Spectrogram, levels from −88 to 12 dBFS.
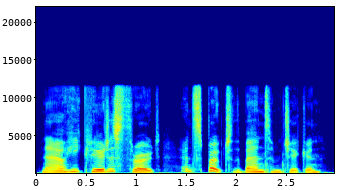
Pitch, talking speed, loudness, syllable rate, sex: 235 Hz, 220 wpm, -18 LUFS, 5.8 syllables/s, female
